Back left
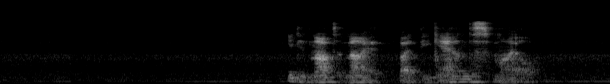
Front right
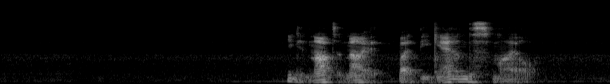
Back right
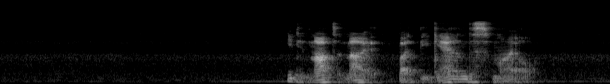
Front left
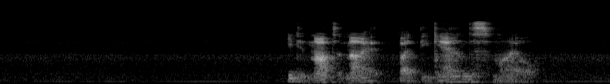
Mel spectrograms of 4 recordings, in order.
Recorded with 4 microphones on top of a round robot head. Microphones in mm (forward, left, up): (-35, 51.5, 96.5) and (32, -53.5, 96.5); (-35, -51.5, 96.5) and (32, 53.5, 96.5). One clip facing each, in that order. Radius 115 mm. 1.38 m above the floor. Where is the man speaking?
60° right, 1.8 m; by 5.4 s 110° right, 1.1 m.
